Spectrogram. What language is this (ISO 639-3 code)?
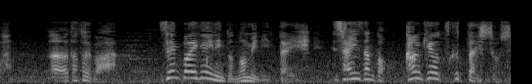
jpn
